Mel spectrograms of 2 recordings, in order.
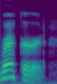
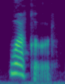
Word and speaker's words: record: Like, think about the word record. If it's a noun, like a vinyl record, the stress is on the first syllable, record.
